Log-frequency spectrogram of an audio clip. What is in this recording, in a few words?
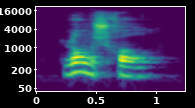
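"lomschool", Dutch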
